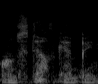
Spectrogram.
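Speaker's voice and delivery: hushed, half-whispered stage whisper aside. A speaker mimics how online creators half-whisper to a camera, putting on a half-whisper. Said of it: "I meant to whisper when I say that".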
